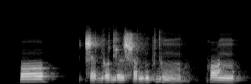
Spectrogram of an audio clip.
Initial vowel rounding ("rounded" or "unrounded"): rounded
